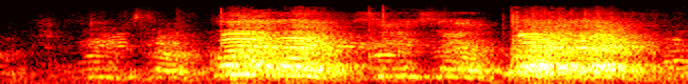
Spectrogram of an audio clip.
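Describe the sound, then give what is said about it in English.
A large crowd at a Culinary Workers Union rally in Las Vegas, Nevada, on the morning of Election Day cheers and shouts loudly in two big surging waves, voices blending into a roaring chant-like swell with brief dips between bursts. “Catherine Cortez Masto addressed the crowd.”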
